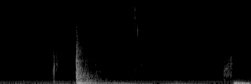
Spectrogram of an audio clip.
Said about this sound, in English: Okay, sip. My throat's drying out.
